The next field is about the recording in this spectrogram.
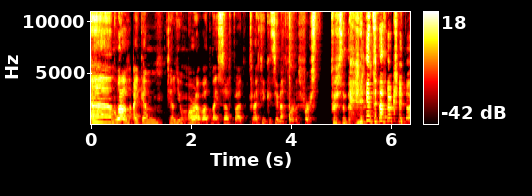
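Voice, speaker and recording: A woman with a Spanish accent talks at a moderate pace in a bright, sharp tone, her intonation lively, her loudness swinging widely, and hardly any pauses between words. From Spain. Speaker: data visualization professional. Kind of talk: podcast interview. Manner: halting.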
